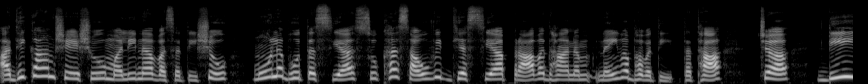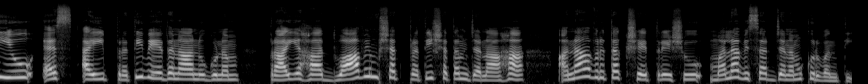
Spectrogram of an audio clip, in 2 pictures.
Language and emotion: Sanskrit, neutral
